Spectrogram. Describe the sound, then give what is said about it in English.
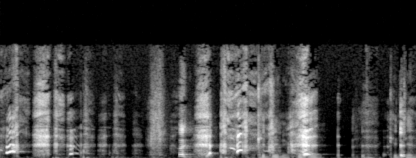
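A series of short burps in quick succession, uneven in rhythm, mixed with gasping breaths and a few chuckles between them. “No, this is not a burping competition.”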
